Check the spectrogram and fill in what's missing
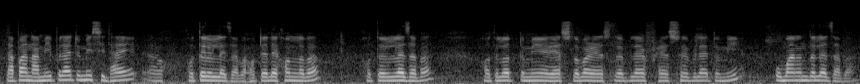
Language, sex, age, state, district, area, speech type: Assamese, male, 18-30, Assam, Golaghat, urban, spontaneous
